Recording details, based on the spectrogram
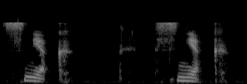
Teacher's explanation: In снег, the letter г is in the final position, so it produces a voiceless sound.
